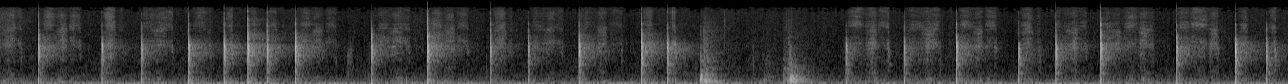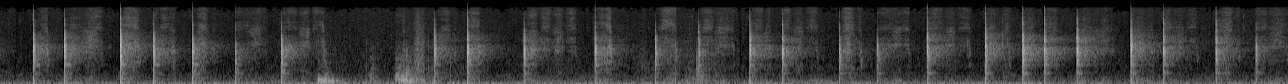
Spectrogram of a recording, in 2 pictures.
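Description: Chalk or pen tapping and scratching steadily while an equation is written out in a lecture, a quick irregular string of small ticks and strokes, close and fairly quiet, with no talk.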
